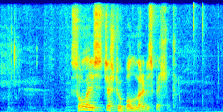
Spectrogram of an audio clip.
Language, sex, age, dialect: Faroese, male, 36-60, Norðurstreymoy/Eysturoy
